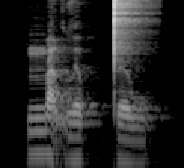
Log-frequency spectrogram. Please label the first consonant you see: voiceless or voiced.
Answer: voiced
